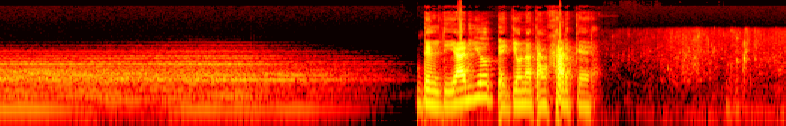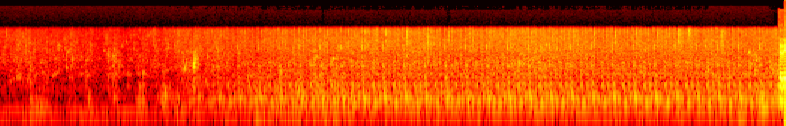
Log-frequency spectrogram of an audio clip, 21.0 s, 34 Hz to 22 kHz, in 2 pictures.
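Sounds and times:
speech: 5.7 - 8.0
steam launch engine and boiler running at night: 13.2 - 20.9.

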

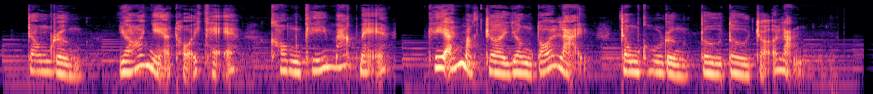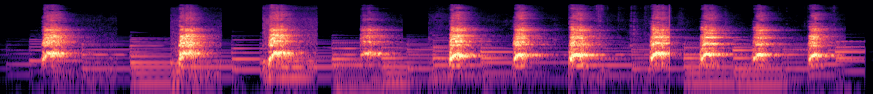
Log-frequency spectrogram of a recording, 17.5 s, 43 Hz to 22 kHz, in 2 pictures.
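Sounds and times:
speech: 0.3 - 8.2
yellow-furred mountain dog barking in a forest: 9.1 - 9.7, 10.5 - 17.2.

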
